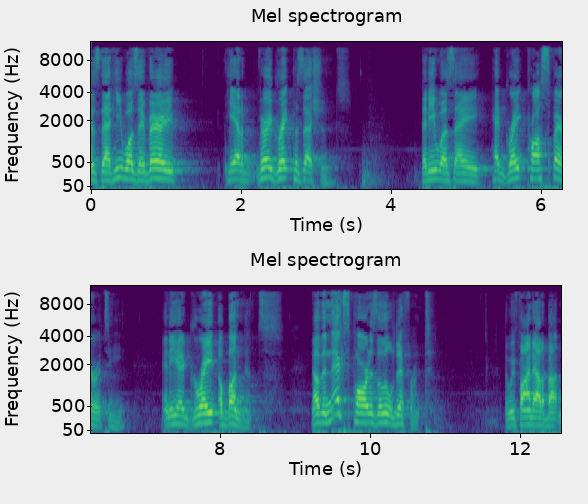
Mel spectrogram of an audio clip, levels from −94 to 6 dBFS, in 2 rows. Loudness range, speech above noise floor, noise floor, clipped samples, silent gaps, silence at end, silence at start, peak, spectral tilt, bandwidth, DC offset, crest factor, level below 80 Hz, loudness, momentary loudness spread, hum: 5 LU; 49 dB; -71 dBFS; under 0.1%; none; 0 s; 0 s; -4 dBFS; -4.5 dB/octave; 11 kHz; under 0.1%; 20 dB; -54 dBFS; -22 LUFS; 15 LU; none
